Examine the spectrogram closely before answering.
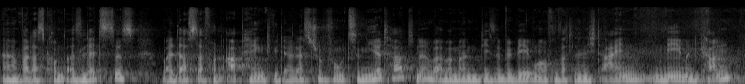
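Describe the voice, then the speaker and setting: A male host in casual expert conversation, lively and explaining, often restarting mid-sentence, in a bike fitting lab. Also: mid-range voice, moderate pace, few pauses. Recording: long reverb in a lab room.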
